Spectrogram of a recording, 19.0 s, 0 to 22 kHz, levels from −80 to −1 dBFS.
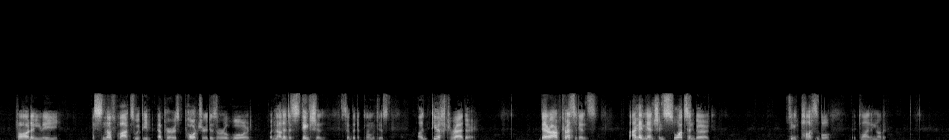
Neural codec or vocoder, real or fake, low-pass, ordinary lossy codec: codec, 16 kHz, 1 kbps, FunCodec, trained on Chinese and English, 50 frames a second; fake; 7.2 kHz; AAC, 32 kbps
